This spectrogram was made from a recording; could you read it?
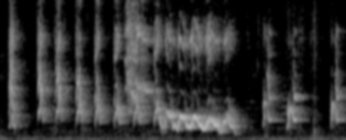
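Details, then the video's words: Black-naped oriole, a tame caged bird from Klaten, Central Java, singing vigorously: a run of short repeated harsh notes, then a loud fluid warbling phrase that dips and rises, followed by more clipped notes. "Kepodang Emas Gacor Jinak Full Isian sampai Teller"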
